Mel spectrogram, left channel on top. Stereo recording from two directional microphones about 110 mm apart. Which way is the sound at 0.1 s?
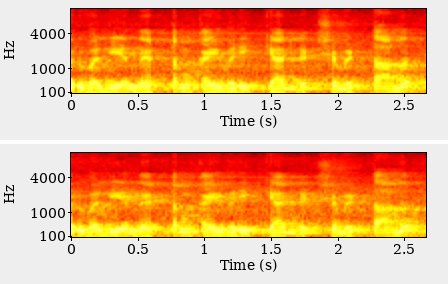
40° left (ahead or behind).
